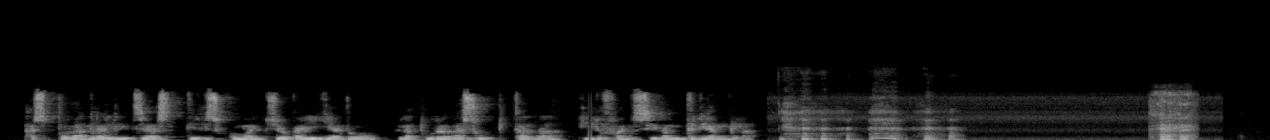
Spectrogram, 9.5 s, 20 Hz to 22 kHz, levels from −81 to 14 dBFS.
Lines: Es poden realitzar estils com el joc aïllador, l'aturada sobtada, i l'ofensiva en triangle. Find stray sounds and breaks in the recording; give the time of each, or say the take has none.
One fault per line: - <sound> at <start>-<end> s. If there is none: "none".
- laugh at 5.8-7.3 s
- laugh at 8.6-9.0 s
